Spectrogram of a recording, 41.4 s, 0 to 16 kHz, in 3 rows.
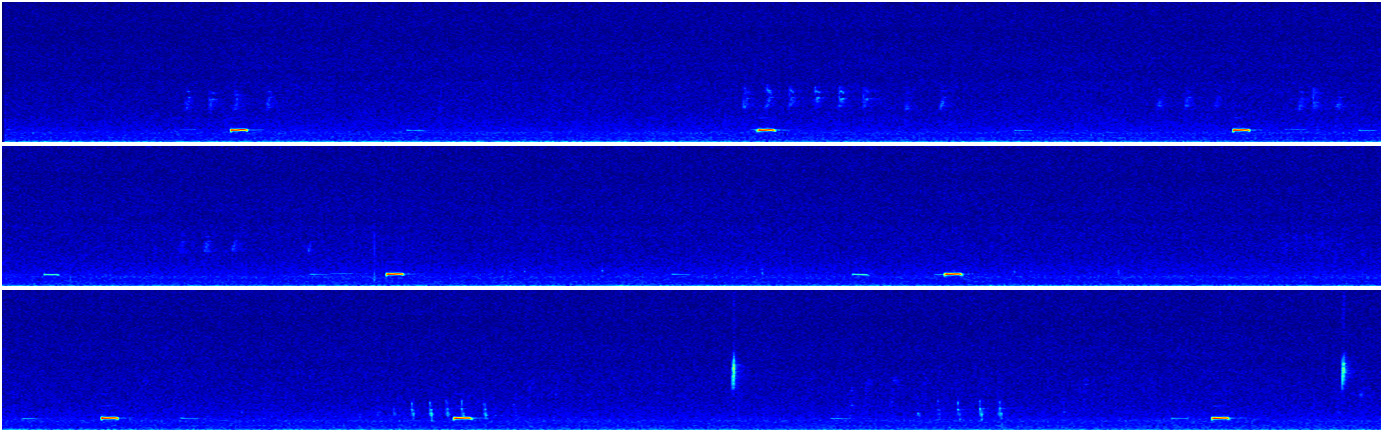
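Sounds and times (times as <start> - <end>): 
Iberian midwife toad Alytes cisternasii calling: 1.8 - 2.7, 7.4 - 8.5, 16.8 - 17.9, 23.1 - 23.5, 28.6 - 29.6, 31.5 - 32.6, 39.3 - 40.0, 40.9 - 41.2.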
